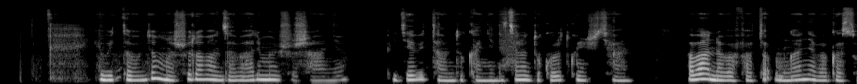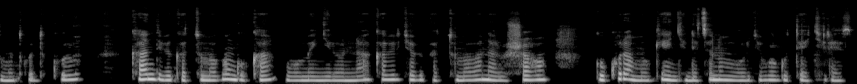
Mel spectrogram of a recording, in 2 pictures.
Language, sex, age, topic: Kinyarwanda, female, 18-24, education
